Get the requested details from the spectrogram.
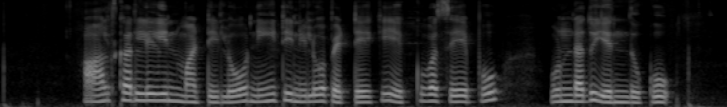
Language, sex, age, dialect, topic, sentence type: Telugu, female, 51-55, Southern, agriculture, question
